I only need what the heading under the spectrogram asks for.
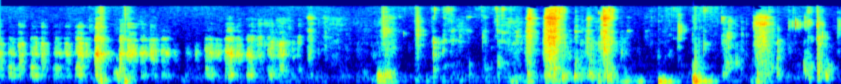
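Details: French Bulldog eating small cubes of boiled unseasoned chicken breast, recorded close up indoors; bursts of quick rhythmic panting alternate with sharp wet chewing clicks and smacks, with brief quiet gaps between.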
